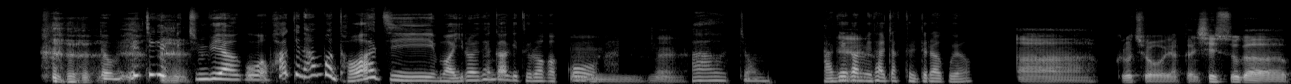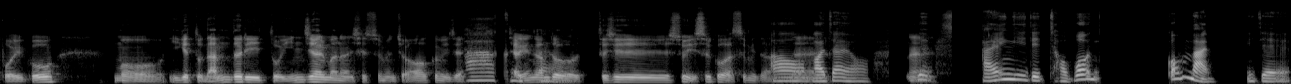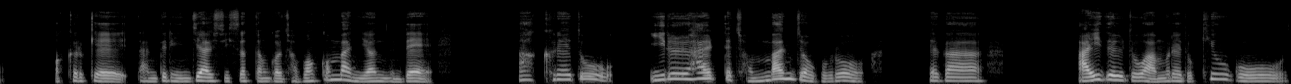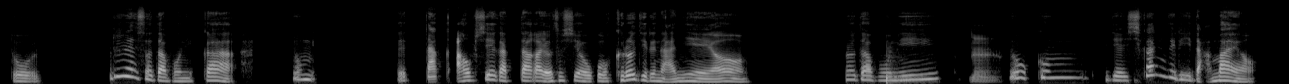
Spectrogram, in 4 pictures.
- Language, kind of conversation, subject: Korean, advice, 왜 계속 산만해서 중요한 일에 집중하지 못하나요?
- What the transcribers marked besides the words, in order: laugh; laughing while speaking: "예"; other background noise; "자괴감도" said as "자갱감도"; teeth sucking; tapping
